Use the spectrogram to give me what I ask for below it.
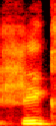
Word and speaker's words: Chic: Chic, CHIC, like Chica or Chicago, is for the Mhm.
